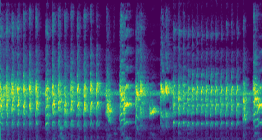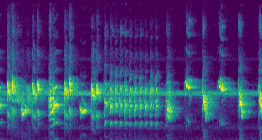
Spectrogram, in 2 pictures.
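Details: Energetic Long-tailed shrike song packed with varied material: long trilled rattling runs with a buzzy lower band, broken by sharp squeaky chips and clear whistles, delivered almost without pause over a faint steady high whine.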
